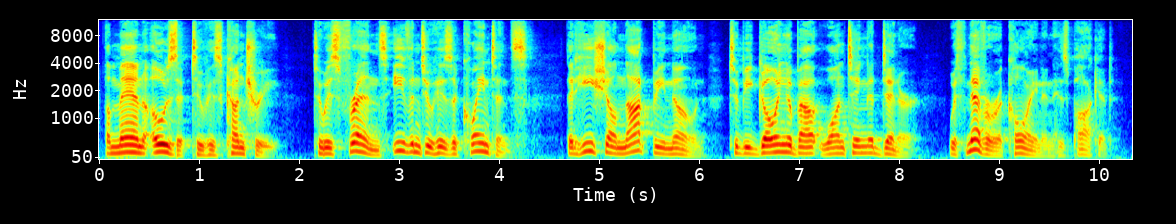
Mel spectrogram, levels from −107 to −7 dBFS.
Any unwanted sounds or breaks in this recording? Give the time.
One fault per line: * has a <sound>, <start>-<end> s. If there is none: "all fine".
all fine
